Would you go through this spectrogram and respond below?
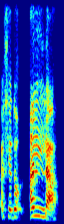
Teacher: عربی قاعدے کی وجہ سے ہم نون کو لام کے ساتھ ملا دیتے ہیں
